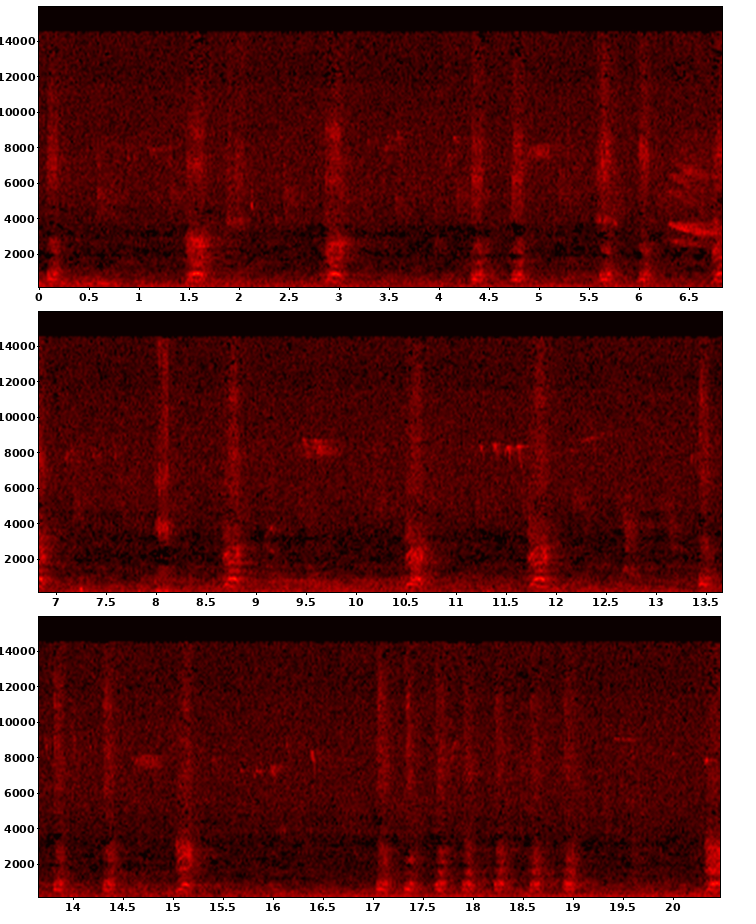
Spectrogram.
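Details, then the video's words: Mad squirrel scolding a person seated on its tree, with a long run of short rasping barks, irregular at first, then quickening into rapid clustered bursts toward the end, against soft outdoor hum and faint bird calls. "Mad Squirrel Barks at Me"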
